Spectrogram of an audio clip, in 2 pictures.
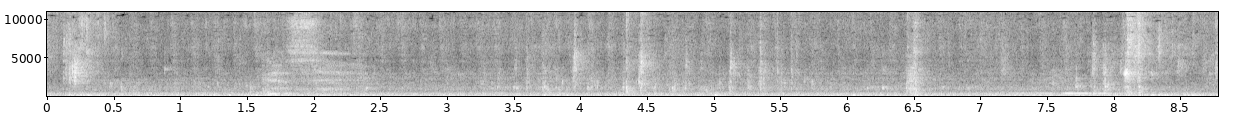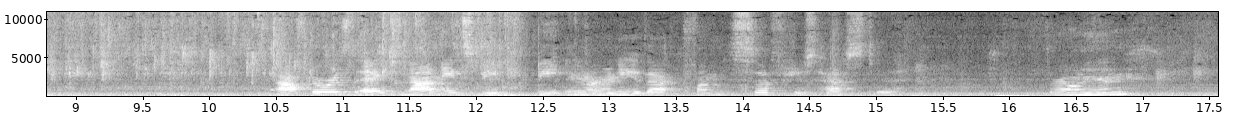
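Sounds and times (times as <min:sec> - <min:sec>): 
running tap water as hands are washed: 0:00.0 - 0:12.8
speech: 0:10.8 - 0:15.4, 0:16.3 - 0:17.0.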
